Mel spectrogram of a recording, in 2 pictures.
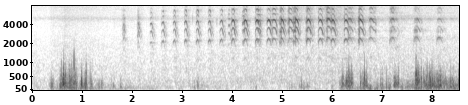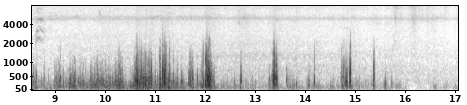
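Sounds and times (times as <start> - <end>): bird calling repeated high notes: 1.8 - 8.8.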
